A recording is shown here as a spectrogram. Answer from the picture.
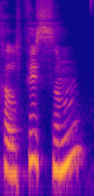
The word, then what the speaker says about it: healthism: pero que se llama healthism. Eh, lo dije bien, Pau. Sí, está bien.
